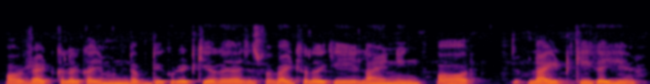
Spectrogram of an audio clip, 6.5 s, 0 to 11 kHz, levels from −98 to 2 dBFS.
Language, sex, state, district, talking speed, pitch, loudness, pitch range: Hindi, female, Uttar Pradesh, Budaun, 175 wpm, 215 Hz, -33 LUFS, 215-225 Hz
